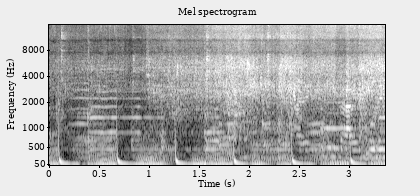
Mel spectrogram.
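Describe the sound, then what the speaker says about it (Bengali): Potato pieces frying in oil with nigella seeds and dried chili, a steady close sizzle broken by regular scraping stirs about every half second. "আর একটু লাল করে ভেজে নেব।"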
